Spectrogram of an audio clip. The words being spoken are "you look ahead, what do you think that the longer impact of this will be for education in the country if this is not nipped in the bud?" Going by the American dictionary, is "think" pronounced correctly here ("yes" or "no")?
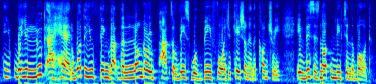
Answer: yes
